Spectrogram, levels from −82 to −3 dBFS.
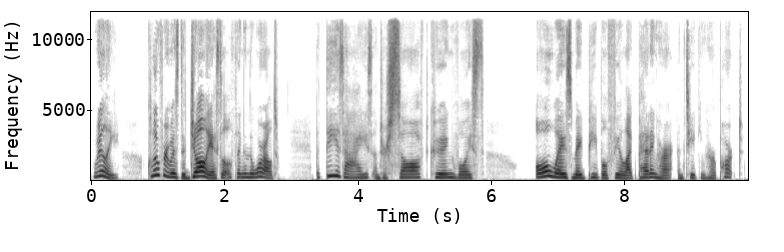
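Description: A speech recording, with nothing technically wrong with it.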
